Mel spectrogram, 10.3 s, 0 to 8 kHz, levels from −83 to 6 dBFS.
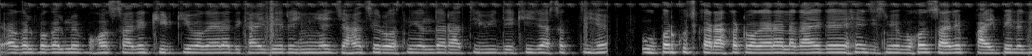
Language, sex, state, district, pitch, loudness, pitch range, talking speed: Hindi, male, Chhattisgarh, Raigarh, 185 Hz, -23 LUFS, 180-190 Hz, 195 wpm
